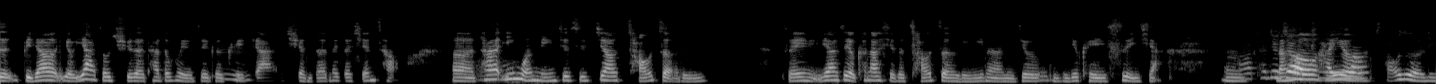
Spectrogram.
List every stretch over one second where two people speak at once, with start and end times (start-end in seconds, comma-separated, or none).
12.3-13.8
